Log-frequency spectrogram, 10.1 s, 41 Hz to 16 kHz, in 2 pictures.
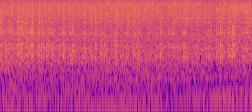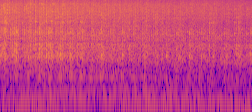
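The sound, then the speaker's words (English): Caterpillar diesel engine running in a boat's engine room while the vessel is not underway: a loud, steady, low droning rumble with a constant mechanical knock, unbroken and alone without any talk. “So here's a little of what it sounds like in the engine room of the Tourist 2. It's the Caterpillar doing what it does best.”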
